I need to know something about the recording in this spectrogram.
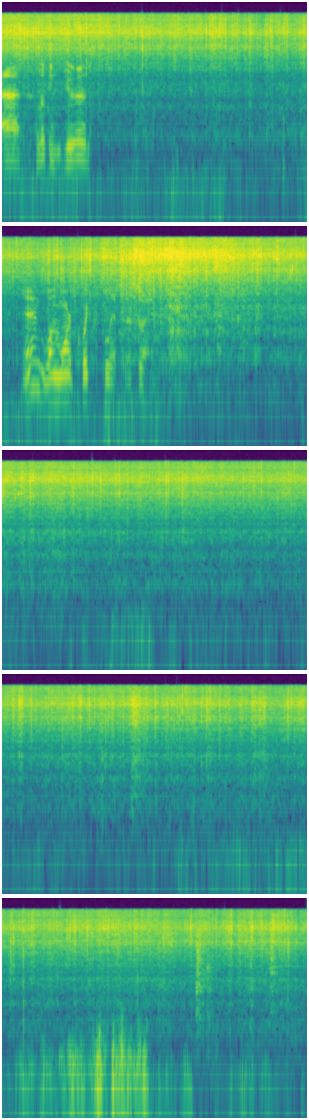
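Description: Meat sizzles steadily on a hot grill, louder for a moment after it is turned over.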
